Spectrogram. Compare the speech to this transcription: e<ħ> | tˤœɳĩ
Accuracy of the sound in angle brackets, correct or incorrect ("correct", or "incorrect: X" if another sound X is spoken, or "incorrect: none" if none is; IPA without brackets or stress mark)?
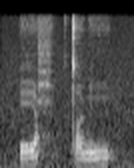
correct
